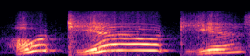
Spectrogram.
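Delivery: high, loud squeak; Mama Bear squeaking in dismay; squeaky Mama Bear. Acted. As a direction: squeak it out in alarm. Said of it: "squeaked Mama Bear".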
